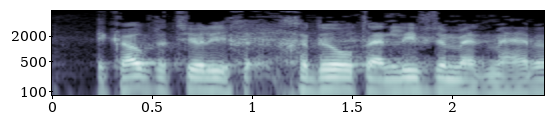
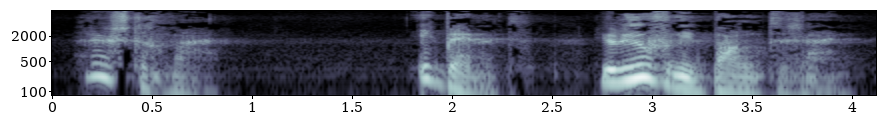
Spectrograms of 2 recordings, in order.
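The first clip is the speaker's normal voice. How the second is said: calm reassurance. Acted. Jesus calms frightened disciples.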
